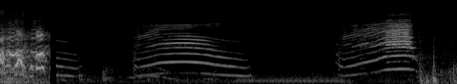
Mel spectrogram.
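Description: Domestic tabby cat giving a short call, then two drawn-out meows, each rising and then falling in pitch, a little over a second apart. Before them, a loud snatch of music cuts off suddenly about half a second in.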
